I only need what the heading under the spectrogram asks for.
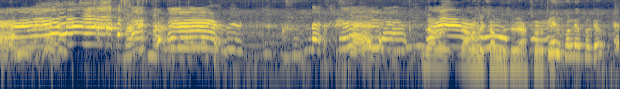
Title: Baby Crying 😭😭 When he was Bath 🛁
